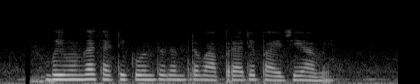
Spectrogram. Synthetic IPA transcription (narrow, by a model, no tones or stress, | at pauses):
bʱujməŋɡasaʈiːkonsəd̪ənt̪ɾəʋapɾalepajd͡ʑeaʋḛ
